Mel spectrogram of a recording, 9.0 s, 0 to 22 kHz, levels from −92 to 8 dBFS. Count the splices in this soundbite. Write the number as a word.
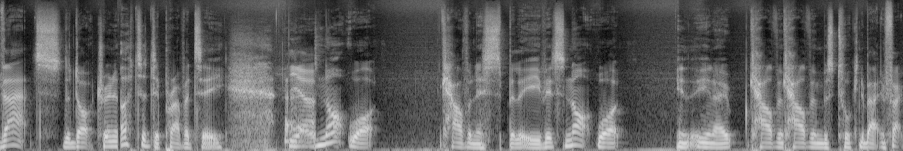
three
